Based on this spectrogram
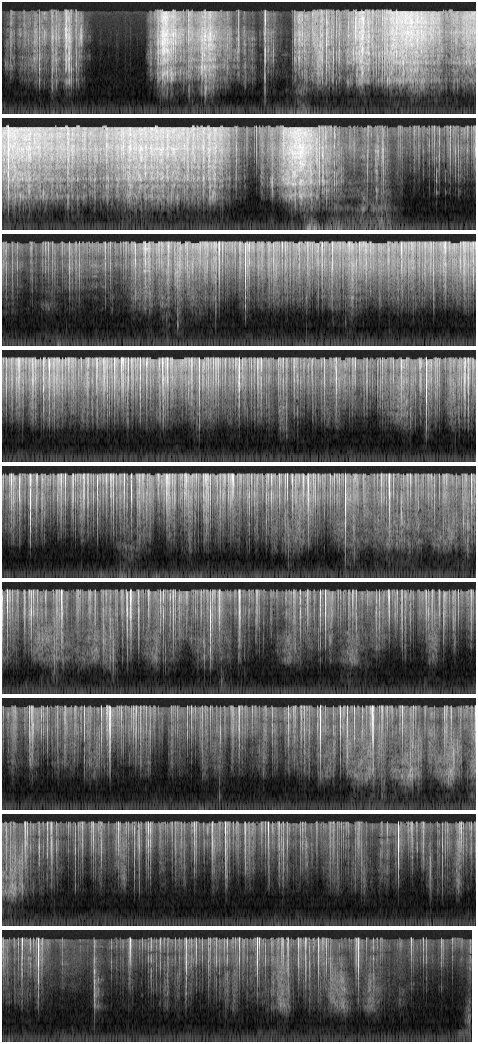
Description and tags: Pop cream
I filled bowl with shaving cream and pop-rocks.
The file includes the sound of me pouring the pop-rocks on the bowl of foam and stirring a few times with a paint brush.
close-up, shaving-cream, mixing, foam, popping, pop-rocks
